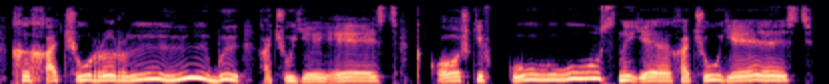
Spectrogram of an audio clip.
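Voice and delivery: lightly voiced little dragon, stammering and slow; a small dragon whining for food, understated; mild mock dragon yell. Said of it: "орал".

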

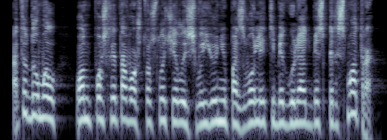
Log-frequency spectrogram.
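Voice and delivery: put-on high, scolding old woman; testy high-pitched reproach; irritated. A narrator's reading. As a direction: lecture the boy with exasperation. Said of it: "раздражённо ответила миссис Фиг".

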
